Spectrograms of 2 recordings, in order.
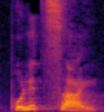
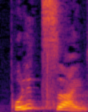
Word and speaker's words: Polizei: It's like Polizei. You have to literally push the Z, T-Z. Polizei.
